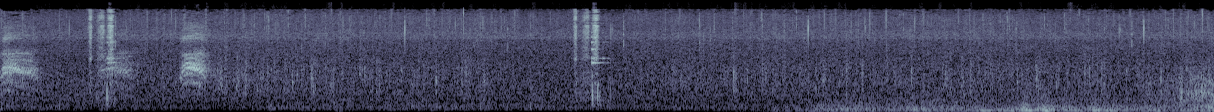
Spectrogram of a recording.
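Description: Steady rain patters throughout with a few sharp distant cracks of thunder, and a heavier low rumble swells toward the end, in the video game Skyrim Special Edition.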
